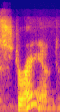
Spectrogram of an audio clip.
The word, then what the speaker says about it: Strand: Even though I'm not going to see one of those strand strand, it's just like strand. you have that word but strand is how it's pronounced and it means beach but I am in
